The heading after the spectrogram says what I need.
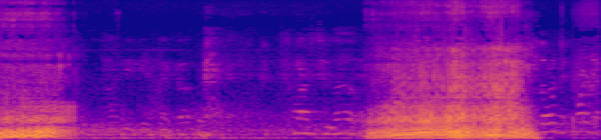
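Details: Woman snoring: loud, rough, engine-like rumbling snores likened to a diesel motor, with quieter breathing between them; heavy snoring.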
